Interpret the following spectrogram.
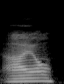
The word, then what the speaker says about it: isle: S is mute in isle, island, domain, viscount.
